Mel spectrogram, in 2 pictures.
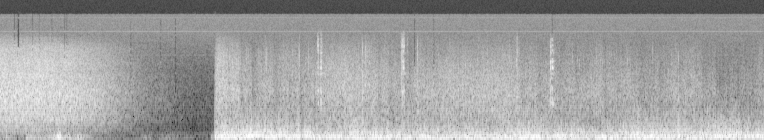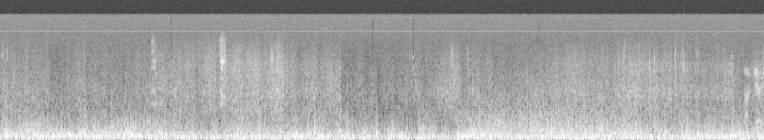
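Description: Wind buffeting the camcorder microphone: a heavy low rumble that cuts in suddenly about four seconds in and holds steady, after a brief hiss fades away.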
